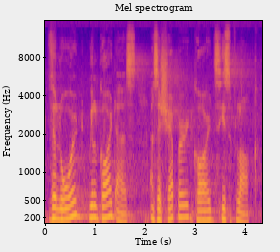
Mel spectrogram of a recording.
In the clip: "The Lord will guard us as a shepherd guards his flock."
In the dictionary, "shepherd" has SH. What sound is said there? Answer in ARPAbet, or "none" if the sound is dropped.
SH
